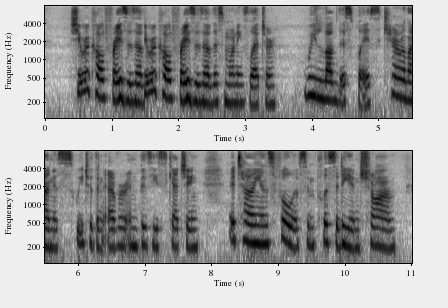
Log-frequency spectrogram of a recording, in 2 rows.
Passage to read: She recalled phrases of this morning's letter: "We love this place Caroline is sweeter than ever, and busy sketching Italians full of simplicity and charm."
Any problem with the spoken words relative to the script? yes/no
yes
